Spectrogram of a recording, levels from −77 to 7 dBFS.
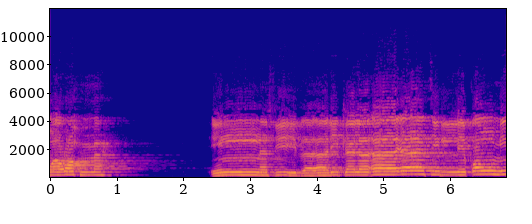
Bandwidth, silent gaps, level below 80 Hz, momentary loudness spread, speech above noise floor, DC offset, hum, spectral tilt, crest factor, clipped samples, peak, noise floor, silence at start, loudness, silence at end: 7.8 kHz; none; -74 dBFS; 9 LU; 52 dB; under 0.1%; none; -5.5 dB/octave; 14 dB; under 0.1%; -4 dBFS; -68 dBFS; 0 s; -16 LUFS; 0 s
